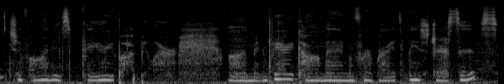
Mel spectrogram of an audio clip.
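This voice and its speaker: A soft-spoken woman over noticeable background noise. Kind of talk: role-play sales consultation. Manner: soft-spoken ASMR murmur.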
